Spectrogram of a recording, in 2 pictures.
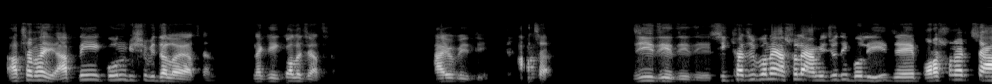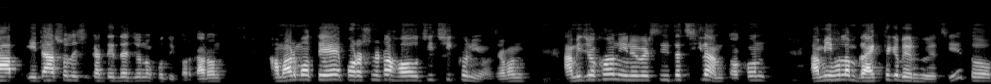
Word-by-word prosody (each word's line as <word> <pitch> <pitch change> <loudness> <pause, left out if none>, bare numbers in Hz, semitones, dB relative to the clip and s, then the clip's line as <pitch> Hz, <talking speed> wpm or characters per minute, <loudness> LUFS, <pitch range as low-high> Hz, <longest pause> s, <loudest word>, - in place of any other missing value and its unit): আচ্ছা 170 +5 0
ভাই, 205 0 +5 0.2
আপনি 220 +7 -6 0.2
কোন 210 +2 -4
বিশ্ববিদ্যালয়ে 175 -7 0
আছেন? - - -20 0.4
নাকি 155 - -6
কলেজে 165 0 -3
আছে - - -34 1.1
IUBAT 145 -3 -7 0.5
আচ্ছা - - -7 0.9
জি, - - -3
জি, 160 - -1
জি, 130 - -10
জি। 110 - -16
শিক্ষা 195 +3 0
জীবনে 240 +2 +1
আসলে 240 +2 +1
আমি 195 +1 -5
যদি 225 +2 -6
বলি 340 - -4 0.2
যে 165 - +1 0.2
পড়াশোনার 220 +6 +1
চাপ 185 -1 +8 0.2
এটা 170 - +1
আসলে 195 0 -7
শিক্ষার্থীদের 175 -1 -4
জন্য 170 0 -7
ক্ষতিকর। 130 -8 -15
কারণ 150 +3 +1 0.6
আমার 180 +5 +6
মতে 220 -1 +4 0.2
পড়াশোনাটা 210 +2 +3
হওয়া 195 +1 +4
উচিত 210 +2 -15
শিক্ষণীয়। 225 -3 -8
যেমন 150 +5 -5 0.5
আমি 160 - +1
যখন 235 +3 +2
ইউনিভার্সিটিতে 205 +1 -2
ছিলাম 225 -7 +2
তখন 175 +6 -5 0.6
আমি 165 +6 +2
হলাম 225 0 +3
BRAC 160 0 +7
থেকে 225 -1 0
বের 170 -3 +2
হয়েছি। 390 -1 -11 0.2
তো 170 - -5
195 Hz, 150 wpm, -16 LUFS, 165-220 Hz, 1.1 s, চাপ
